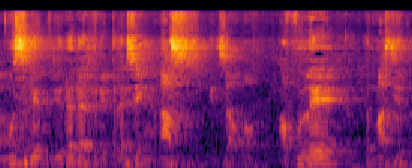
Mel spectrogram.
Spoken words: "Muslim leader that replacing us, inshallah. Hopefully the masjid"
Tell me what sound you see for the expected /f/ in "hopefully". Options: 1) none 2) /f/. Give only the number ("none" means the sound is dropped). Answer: 1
